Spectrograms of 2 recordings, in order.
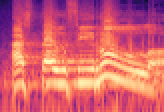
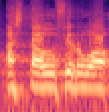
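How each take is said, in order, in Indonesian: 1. Bunyi 'u' mengikuti 'astaghfir'. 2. Bunyi 'wa' mengikuti 'astaghfir'. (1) "Yang betul apa? ... ada dhammanya" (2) "orang awam biasanya ... Firwa, kok bisa fir ketemu wa"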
